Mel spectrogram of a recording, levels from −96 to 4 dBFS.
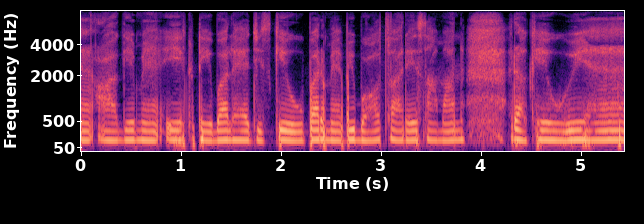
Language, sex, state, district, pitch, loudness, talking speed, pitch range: Hindi, female, Jharkhand, Deoghar, 155 Hz, -18 LUFS, 165 wpm, 155-160 Hz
